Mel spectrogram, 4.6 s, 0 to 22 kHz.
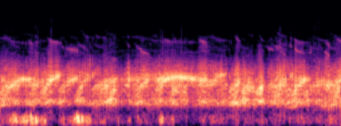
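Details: About 100 male pool frogs calling together at egg-laying time on 16 May 2017; a steady wall of rattling, quacking croaks with some low rumbles underneath, and an occasional edible frog among them.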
